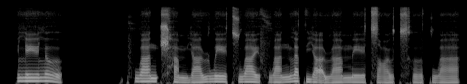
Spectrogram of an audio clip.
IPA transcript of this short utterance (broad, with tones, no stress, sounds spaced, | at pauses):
l e˥ ɪ̯ l ɤ˥˩ | pʰ w a˥ n ʈ͡ʂʰ ä˨ m j ä˧˥ ɻ w e˥˧ ɪ̯ t͡s w a˥˩ ɪ̯ f w a˧˥ n l ä˧ t̪ j ä̰˨˩ ɻ ä˥ m e˥ ɪ̯ t͡s ɑ˧˥ ʊ̯ t͡sʰ ɤ˧˥ t̪ w ä˥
